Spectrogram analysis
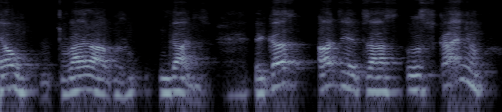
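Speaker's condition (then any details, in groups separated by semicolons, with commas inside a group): Cerebral palsy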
